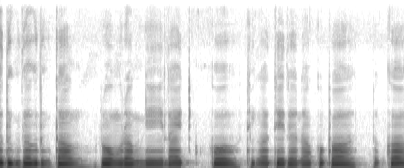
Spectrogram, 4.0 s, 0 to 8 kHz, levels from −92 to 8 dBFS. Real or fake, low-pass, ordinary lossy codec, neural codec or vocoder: real; none; none; none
